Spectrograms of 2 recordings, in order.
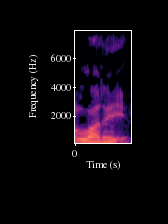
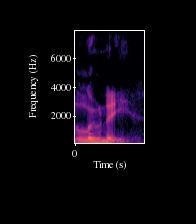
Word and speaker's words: Lunney: from new york professor lonnie i owe you a belated apology i previously mispronounced your surname you are not loony i stand corrected i always tell my students it rhymes with funny and i'm not crazy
